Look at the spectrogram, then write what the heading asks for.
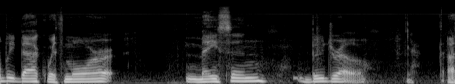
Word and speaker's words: Boudreau: So we'll be back with more Mason Boudreau.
